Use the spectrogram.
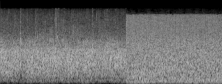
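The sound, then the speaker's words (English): Audience applause at a talk event: dense, steady clapping that stays loud and even throughout, with no voices heard. “Please welcome them with a big round of applause.”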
